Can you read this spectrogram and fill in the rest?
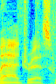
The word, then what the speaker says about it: address: So different from your home address where you live. – Yeah. And there the stress is on the first syllable. – Address. – Right.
